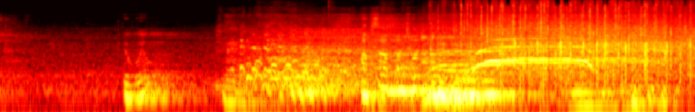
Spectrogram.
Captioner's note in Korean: 웃음; 환호; 박수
